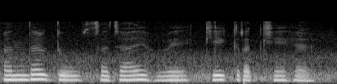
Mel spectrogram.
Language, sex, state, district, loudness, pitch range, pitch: Hindi, female, Mizoram, Aizawl, -15 LUFS, 195-215 Hz, 205 Hz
